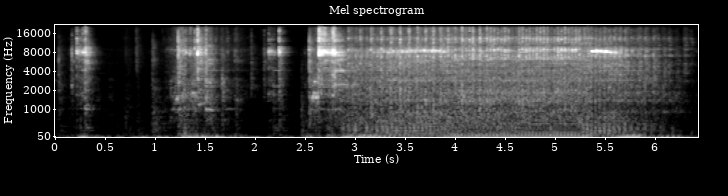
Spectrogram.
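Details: Small gasoline engine fed hydrogen from homemade water electrolysis cell and bubbler; a few ragged cranking bursts, then it catches, runs unevenly about three seconds and dies; intermittent firing on insufficient gas supply suspected.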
